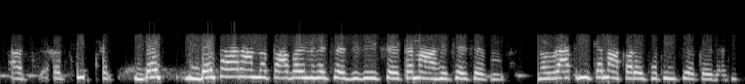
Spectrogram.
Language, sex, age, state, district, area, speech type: Maithili, female, 60+, Bihar, Saharsa, rural, conversation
